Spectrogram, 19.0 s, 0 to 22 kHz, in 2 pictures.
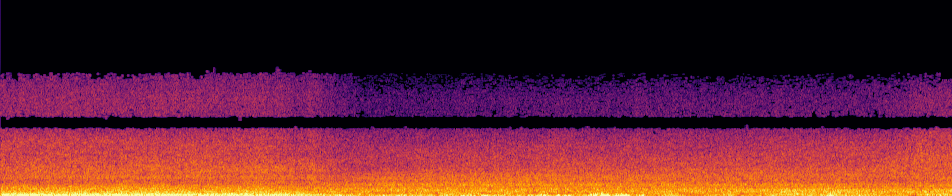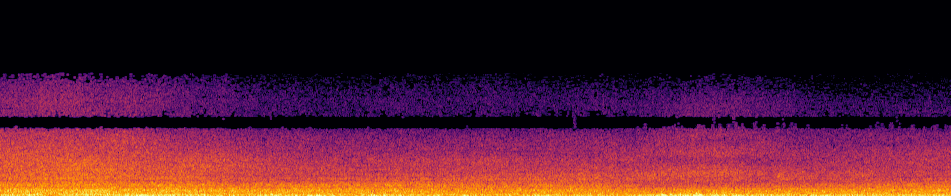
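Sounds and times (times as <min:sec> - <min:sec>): surf breaking on sandy beach: 0:00.0 - 0:19.0
wind buffeting microphone: 0:00.0 - 0:19.0.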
